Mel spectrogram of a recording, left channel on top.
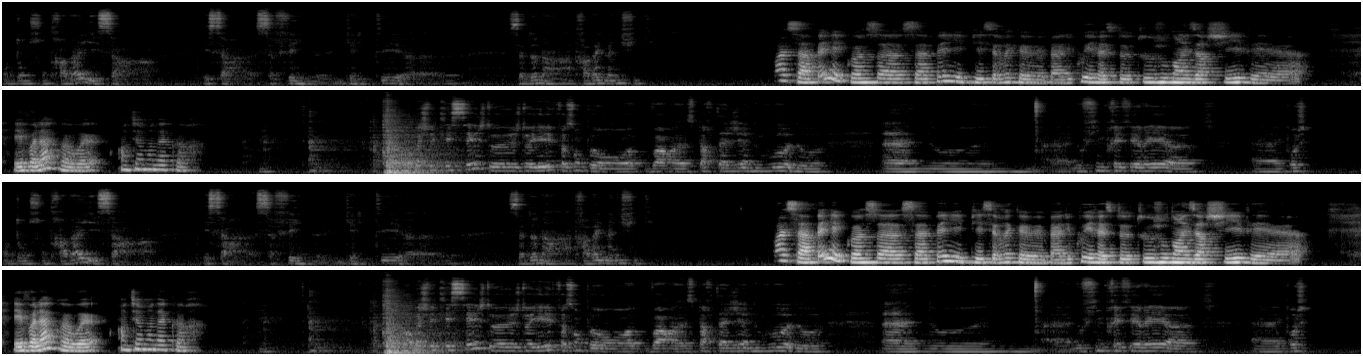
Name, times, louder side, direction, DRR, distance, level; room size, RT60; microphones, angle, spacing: voice 1, 0.0-1.5 2.0-6.5 15.0-15.2 16.1-16.3 16.6-16.8 17.6-26.6, right 1 dB, 20° right, 3.9 m, -38 dB
voice 2, 7.7-13.0 13.5-15.6, right 5 dB, 70° right, 0.5 m, -19 dB
Slam, 16.0-16.2 16.7-18.5, equal, ahead, 2.7 m, -34 dB
8.5 x 4.1 x 3.1 m
head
